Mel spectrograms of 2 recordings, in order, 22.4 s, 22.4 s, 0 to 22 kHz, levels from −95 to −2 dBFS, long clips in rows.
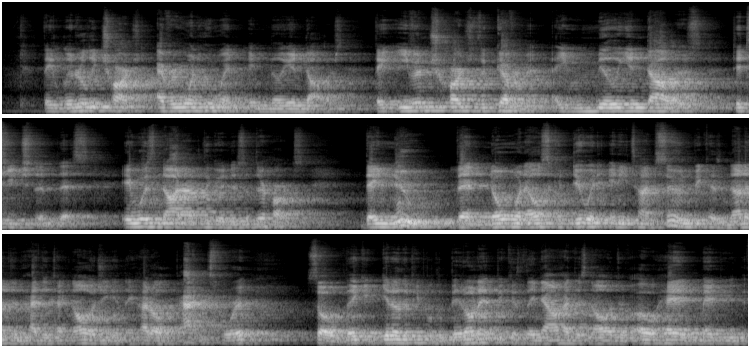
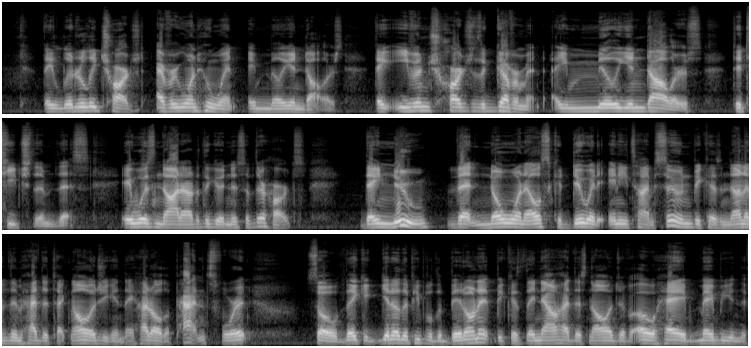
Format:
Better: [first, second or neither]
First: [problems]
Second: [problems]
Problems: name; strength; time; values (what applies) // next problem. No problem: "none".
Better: second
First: room echo; slight; dies away in 1.1 s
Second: none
